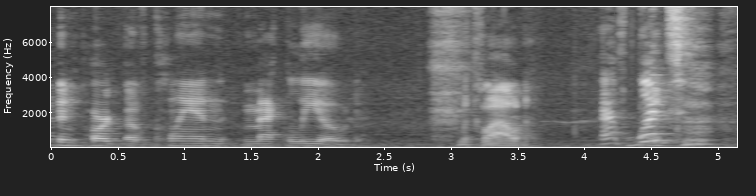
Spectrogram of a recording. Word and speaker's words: MacLeod: McLeod. What? How is that McLeod? It's Scottish. Yeah. MacLeod. That's not McLeod, okay? McLeod. I've seen the word McLeod. cloud, okay? It's McLeod.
